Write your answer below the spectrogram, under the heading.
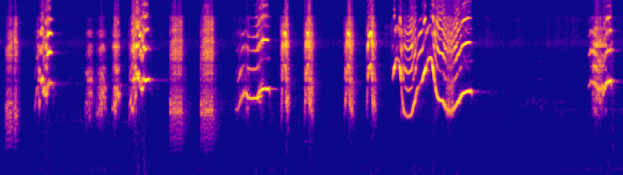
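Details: Very talkative Javan myna giving lure song so other birds answer: fast series of harsh chips and squawks, then sweeping looping whistles before a quiet gap and one last squawk.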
